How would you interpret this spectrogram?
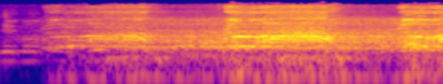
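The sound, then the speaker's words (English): A large outdoor crowd at a street election festival of colour, music and dance west of Jakarta, Indonesia, as Joko Widodo rides a horse and cart through the streets: a dense wall of overlapping voices with shouts and whoops rising out of it, loud and sustained, swelling louder partway through. “Widodo rode a horse and cart through the streets west of Jakarta as a festival of colour, music and dance swirled around him.”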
